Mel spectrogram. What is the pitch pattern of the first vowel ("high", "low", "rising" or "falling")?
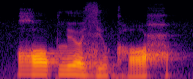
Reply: high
